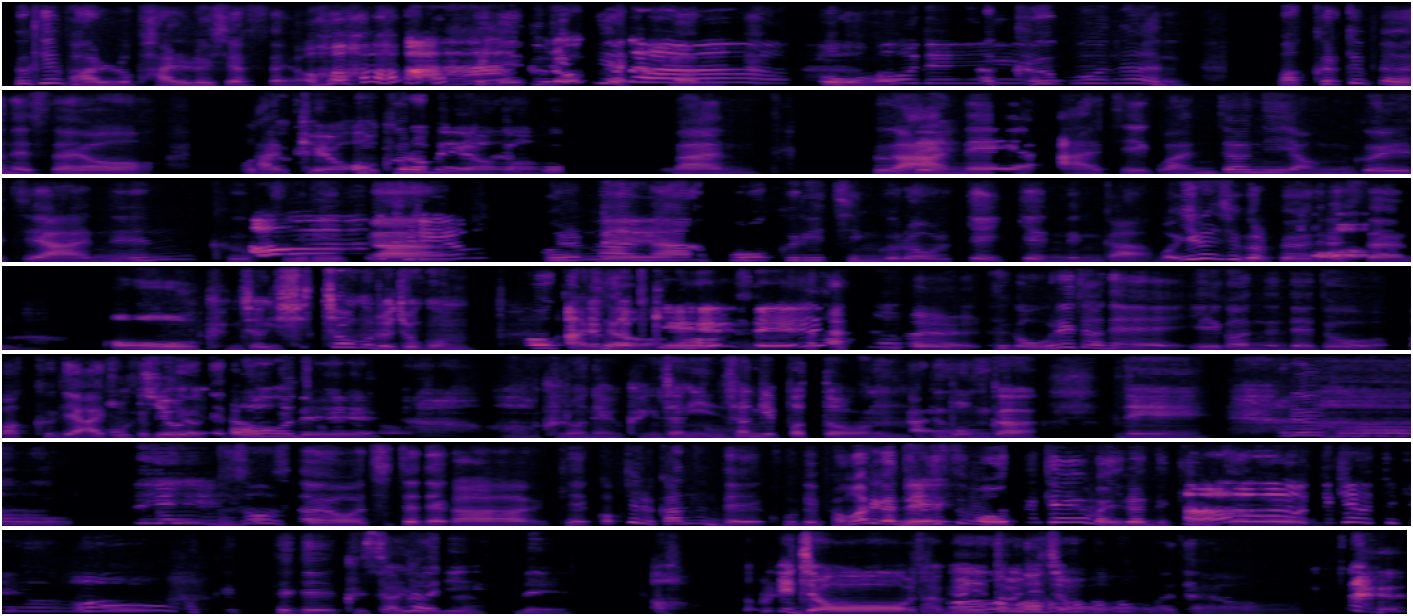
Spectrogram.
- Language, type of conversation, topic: Korean, podcast, 가장 인상 깊었던 현지 음식은 뭐였어요?
- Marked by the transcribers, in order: other background noise; laugh; laughing while speaking: "되게 특이했던"; laughing while speaking: "그렇구나. 어 네"; distorted speech; laughing while speaking: "아름답게, 네"; laugh; sniff; laughing while speaking: "병아리가 들어있으면 어떡해? 막 이런 느낌 있잖아요"; put-on voice: "병아리가 들어있으면 어떡해?"; laughing while speaking: "어"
